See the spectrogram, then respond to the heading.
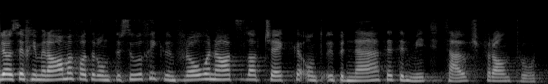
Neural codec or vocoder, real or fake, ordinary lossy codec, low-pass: codec, 24 kHz, 0.9 kbps, DualCodec; fake; MP3, 32 kbps; 10.8 kHz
